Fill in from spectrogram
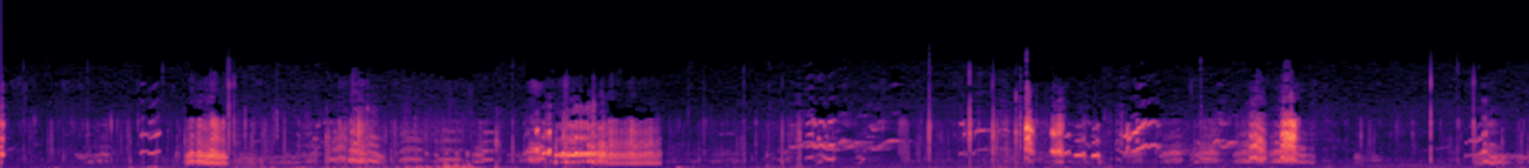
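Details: Several rainbow lorikeets perched on a wall give harsh, grating screeches and bursts of raspy chatter, the loudest near the start and again around four seconds, with low thumping noise underneath.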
